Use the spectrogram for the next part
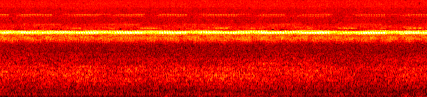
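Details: Autumn night at Tsukimi no Mori in Nanno, Kaizu, Japan, with insects of the forest singing: a bright continuous trill plus repeated higher chirping phrases about every half second, soft distant noise underneath.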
